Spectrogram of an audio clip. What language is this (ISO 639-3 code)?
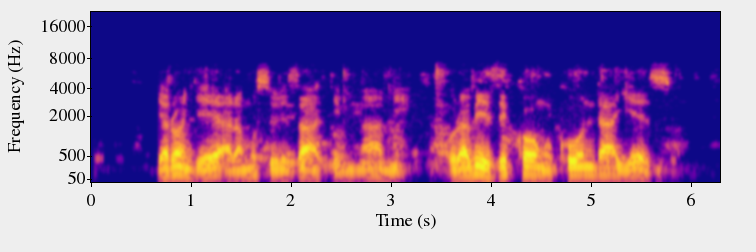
kin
